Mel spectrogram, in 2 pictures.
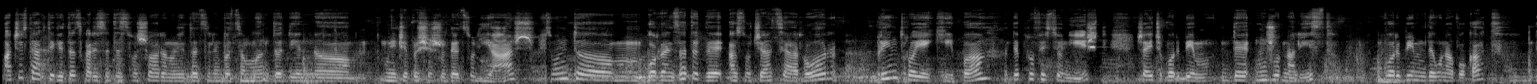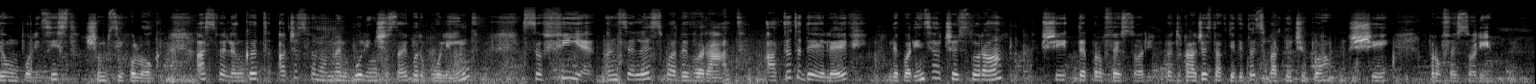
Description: În Sala „Vasile Pogor” a Primăriei Iași, s-a desfășurat, astăzi, conferința cu tema ”Fenomenul bullying și Cyberbullying” în unitățile de învățământ din regiunea Nord-Est.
